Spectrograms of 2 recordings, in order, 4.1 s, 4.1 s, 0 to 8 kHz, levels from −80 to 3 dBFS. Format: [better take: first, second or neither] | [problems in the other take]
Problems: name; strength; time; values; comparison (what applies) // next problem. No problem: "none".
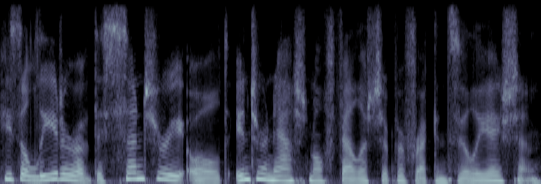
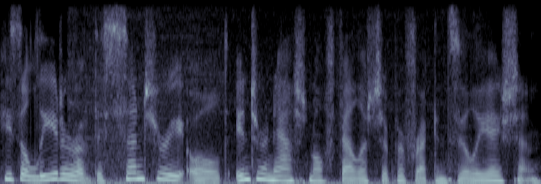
first | background sound (Engine); 15 dB below the speech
